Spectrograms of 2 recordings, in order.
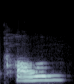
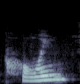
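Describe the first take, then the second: First: "poem" said in two syllables, "po-em"; "poem" as in standard English; standard pronunciation. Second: "poem" said as one syllable, "poin"; "poem" as the childhood "poin"; old pronunciation. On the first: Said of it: "instead of poem". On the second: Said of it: "I used to say poem". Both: Shown as a demonstration.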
